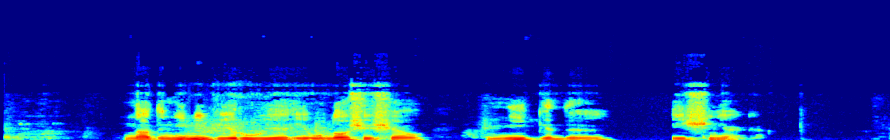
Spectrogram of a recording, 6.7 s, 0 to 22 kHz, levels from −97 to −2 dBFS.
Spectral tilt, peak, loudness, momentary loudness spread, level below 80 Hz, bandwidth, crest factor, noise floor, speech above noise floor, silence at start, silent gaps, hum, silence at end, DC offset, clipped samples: -7 dB/octave; -4 dBFS; -20 LUFS; 15 LU; -60 dBFS; 9.2 kHz; 18 dB; -81 dBFS; 62 dB; 0.05 s; none; none; 1.15 s; under 0.1%; under 0.1%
